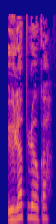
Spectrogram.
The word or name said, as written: øloplukker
